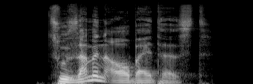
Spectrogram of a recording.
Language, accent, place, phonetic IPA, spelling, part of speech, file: German, Germany, Berlin, [t͡suˈzamənˌʔaʁbaɪ̯təst], zusammenarbeitest, verb, De-zusammenarbeitest.ogg
- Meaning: inflection of zusammenarbeiten: 1. second-person singular dependent present 2. second-person singular dependent subjunctive I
